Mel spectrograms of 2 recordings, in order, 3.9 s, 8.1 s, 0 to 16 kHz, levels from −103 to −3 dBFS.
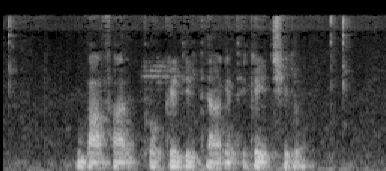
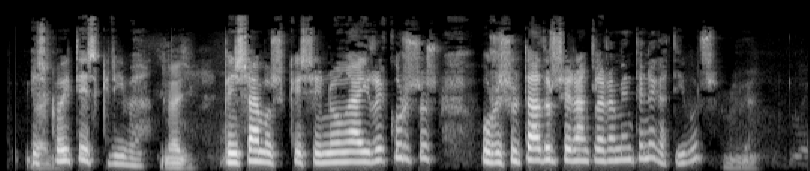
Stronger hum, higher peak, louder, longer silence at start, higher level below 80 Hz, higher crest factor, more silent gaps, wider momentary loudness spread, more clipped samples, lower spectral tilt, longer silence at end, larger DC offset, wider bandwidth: neither; second, -12 dBFS vs -2 dBFS; second, -30 LUFS vs -21 LUFS; second, 0.1 s vs 0.3 s; first, -48 dBFS vs -62 dBFS; about the same, 20 dB vs 20 dB; neither; second, 12 LU vs 16 LU; neither; first, -5.5 dB/octave vs -3.5 dB/octave; second, 0.35 s vs 0.55 s; neither; about the same, 11.5 kHz vs 11.5 kHz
